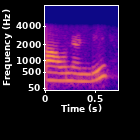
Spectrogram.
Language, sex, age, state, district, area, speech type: Telugu, female, 18-30, Andhra Pradesh, Guntur, urban, conversation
